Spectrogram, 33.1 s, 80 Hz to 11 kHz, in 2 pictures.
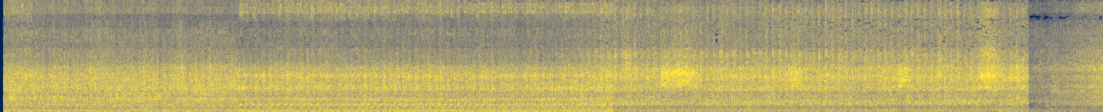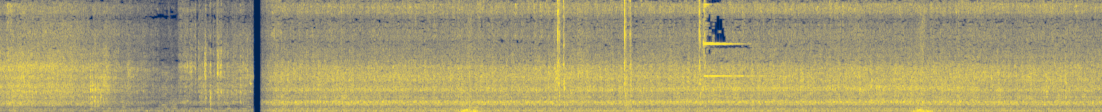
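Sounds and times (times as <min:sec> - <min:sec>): concrete mixer running: 0:20.5 - 0:33.0.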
